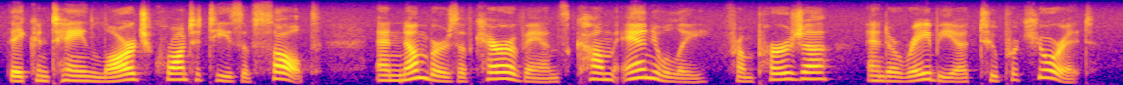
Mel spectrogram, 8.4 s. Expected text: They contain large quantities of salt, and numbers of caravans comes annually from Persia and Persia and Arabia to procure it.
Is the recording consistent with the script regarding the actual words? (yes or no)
no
